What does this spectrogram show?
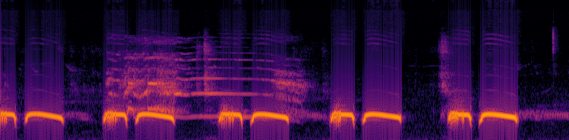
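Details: Male and female spotted doves calling to spur kept doves to coo: steady series of paired hollow coos, a quick dip then a sustained mellow note, with a faint higher whistled overtone in the middle.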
